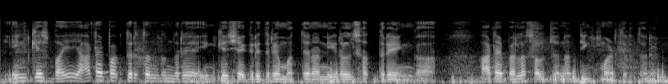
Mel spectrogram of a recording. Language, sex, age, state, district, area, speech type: Kannada, male, 18-30, Karnataka, Koppal, rural, spontaneous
